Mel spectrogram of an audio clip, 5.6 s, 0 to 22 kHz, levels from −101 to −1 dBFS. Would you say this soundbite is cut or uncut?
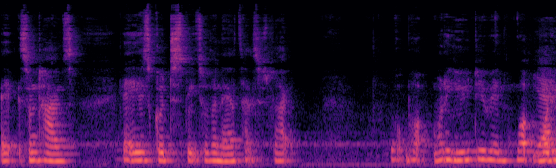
uncut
